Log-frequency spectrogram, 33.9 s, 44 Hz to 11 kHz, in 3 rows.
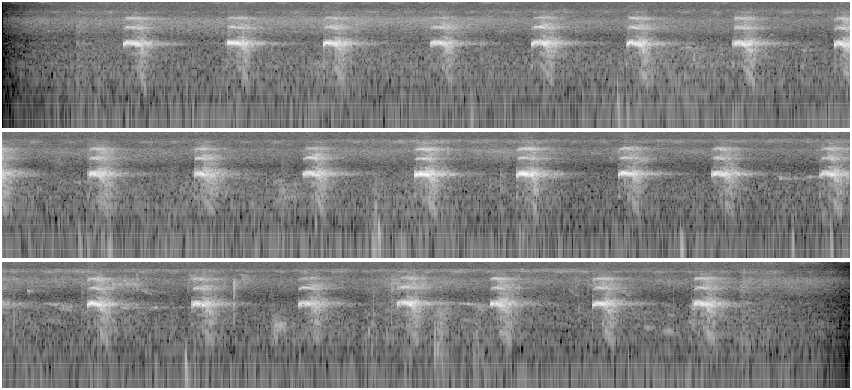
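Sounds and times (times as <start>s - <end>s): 
Ramphastos vitellinus calls or song in Eastern Lowlands of South America: 1.6s - 2.4s, 3.0s - 5.0s, 5.7s - 6.4s, 7.0s - 11.8s, 12.4s - 13.2s, 13.8s - 14.6s, 15.3s - 16.2s, 16.8s - 32.5s.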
